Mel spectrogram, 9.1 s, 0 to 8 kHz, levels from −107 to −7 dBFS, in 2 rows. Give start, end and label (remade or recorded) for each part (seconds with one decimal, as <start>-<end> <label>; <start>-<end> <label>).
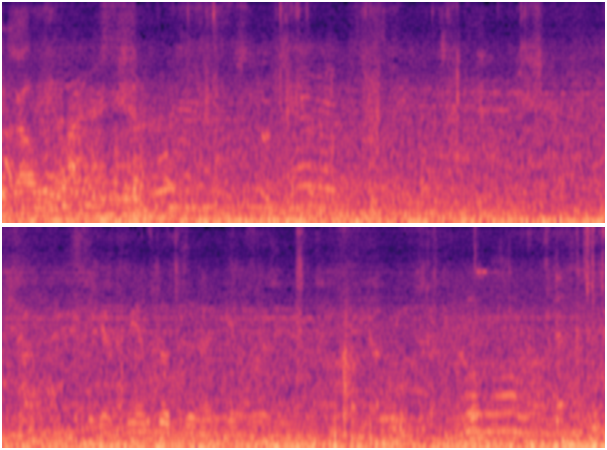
0.0-0.4 recorded; 0.4-1.0 remade; 1.0-3.9 recorded; 3.9-5.2 remade; 5.2-6.9 recorded; 6.9-7.8 remade; 7.8-9.1 recorded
